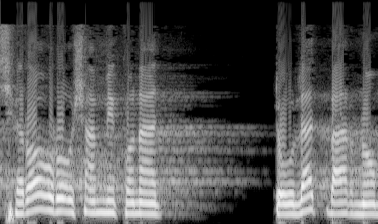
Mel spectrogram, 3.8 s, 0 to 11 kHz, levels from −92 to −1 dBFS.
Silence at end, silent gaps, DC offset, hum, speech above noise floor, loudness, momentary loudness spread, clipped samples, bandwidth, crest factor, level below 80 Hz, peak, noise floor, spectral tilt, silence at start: 0 s; none; under 0.1%; none; 39 dB; -10 LUFS; 8 LU; 1%; 7.8 kHz; 10 dB; -38 dBFS; 0 dBFS; -48 dBFS; -8 dB/octave; 0 s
